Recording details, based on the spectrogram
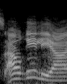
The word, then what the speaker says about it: Aurelia: It's Aurelia. It's pretty hard to pronounce in English because it's Italian.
